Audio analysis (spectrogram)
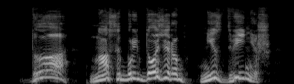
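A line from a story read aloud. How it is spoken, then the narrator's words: Proud squeak, small child. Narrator (Russian): с гордостью пропищал малыш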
